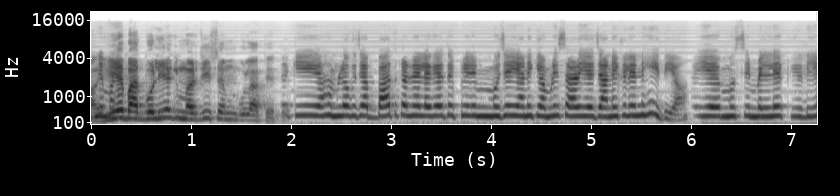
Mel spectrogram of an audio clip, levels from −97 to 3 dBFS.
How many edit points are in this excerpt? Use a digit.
2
